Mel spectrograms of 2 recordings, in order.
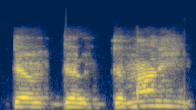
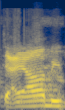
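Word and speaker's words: Dyami: Damani Brown? Damani Brown? Yeah, Diami Brown.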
